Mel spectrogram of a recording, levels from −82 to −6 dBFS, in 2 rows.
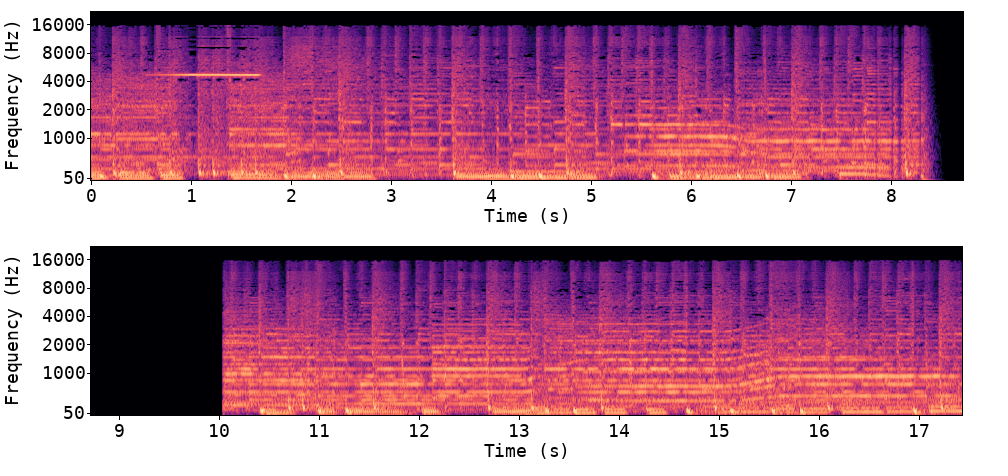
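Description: The audio has three faults. A loudspeaker feedback squeal runs from 0.53 to 1.75 s. It is a single 4.7 kHz tone that builds up over about half a second and sits about 5 dB above the sound. A microphone is picking up its own loudspeaker, and the loop gain passes one at that frequency. Repeated packet loss, heard as robotic sound, follows from 7.84 to 8.31 s. Four short holes open, the longest 37 ms. Each is patched by extending the last sound, so about a fifth of that stretch is filled in and comes out choppy. From 8.31 to 10.05 s the audio is replaced for about 1.7 s. A brief continuation of the last sound fades, and then silence lasts about 1.5 s. The audio returns without the missing part. This is likely a long network dropout.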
